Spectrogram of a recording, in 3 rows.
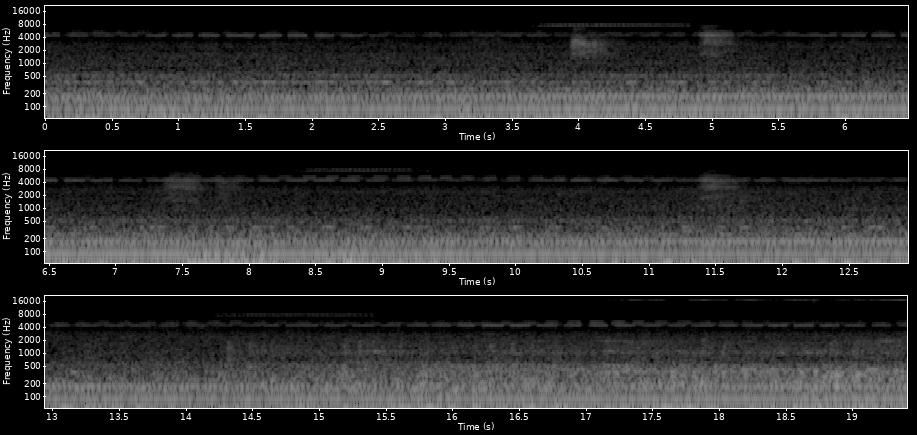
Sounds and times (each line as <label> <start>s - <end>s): electric passenger train 10.1s - 19.4s
Electric locomotive 12.3s - 19.4s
